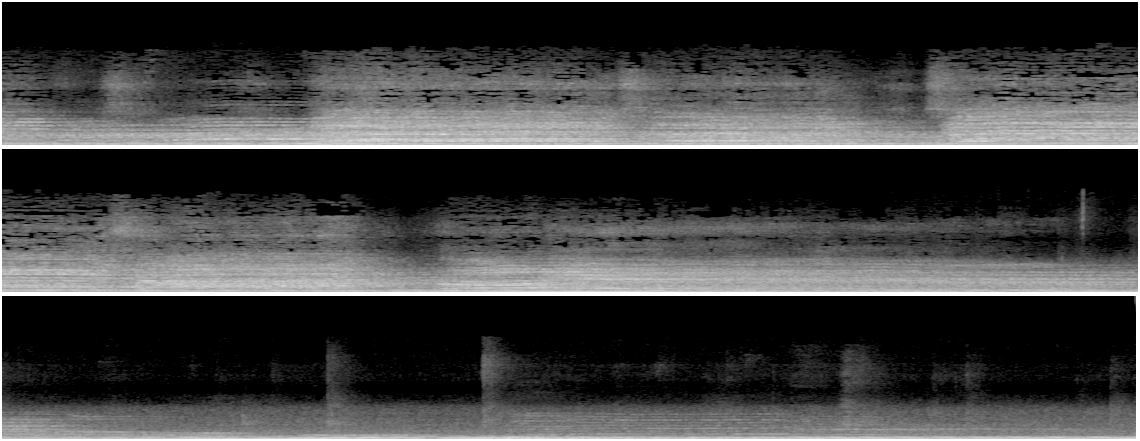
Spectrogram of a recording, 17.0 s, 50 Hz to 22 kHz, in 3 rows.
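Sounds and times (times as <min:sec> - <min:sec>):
choir singing gospel: 0:00.0 - 0:17.0
low bass notes: 0:00.0 - 0:17.0.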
